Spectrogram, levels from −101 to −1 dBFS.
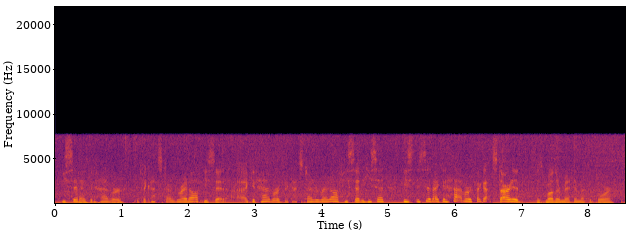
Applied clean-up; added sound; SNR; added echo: none; Bathtub (filling or washing) + Bass guitar; 6 dB; none.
